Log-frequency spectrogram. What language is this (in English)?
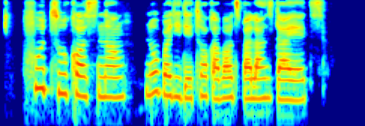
Nigerian Pidgin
